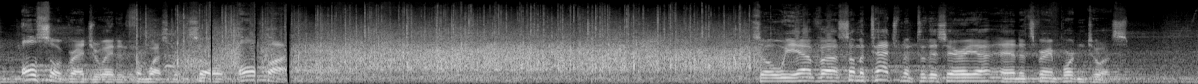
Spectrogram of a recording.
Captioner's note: crowd applauds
